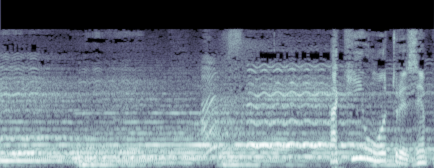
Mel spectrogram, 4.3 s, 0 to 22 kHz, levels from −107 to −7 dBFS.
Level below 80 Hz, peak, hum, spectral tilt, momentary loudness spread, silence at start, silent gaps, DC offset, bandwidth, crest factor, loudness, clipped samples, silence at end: -42 dBFS; -2 dBFS; none; -6 dB/octave; 5 LU; 0 s; none; under 0.1%; 11 kHz; 14 dB; -16 LUFS; under 0.1%; 0 s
